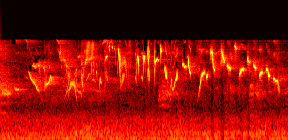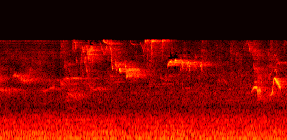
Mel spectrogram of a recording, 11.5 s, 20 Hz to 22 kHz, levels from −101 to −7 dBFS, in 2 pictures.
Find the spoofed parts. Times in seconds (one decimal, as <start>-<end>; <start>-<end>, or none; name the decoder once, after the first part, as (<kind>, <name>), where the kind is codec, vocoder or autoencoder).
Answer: 3.9-7.1 (codec, DAC)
